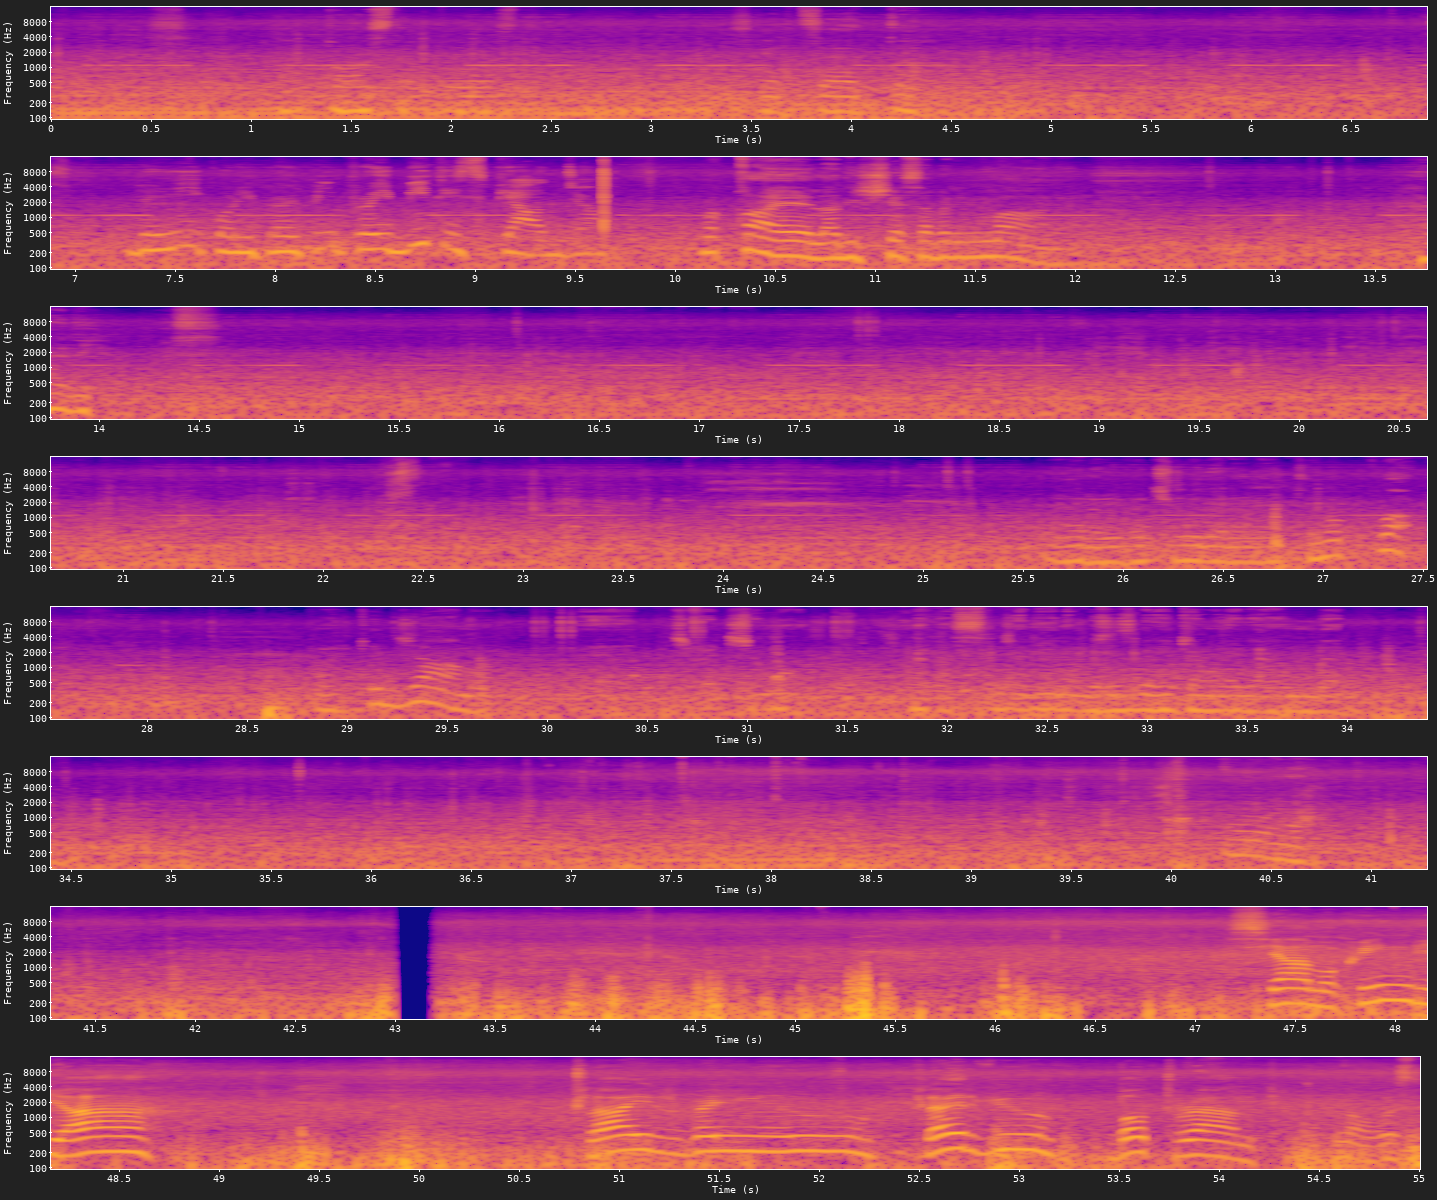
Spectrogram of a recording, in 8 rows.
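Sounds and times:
reverse warning beeps: 0.0 - 28.1
engine and road rumble: 0.0 - 55.0.

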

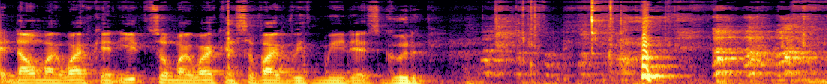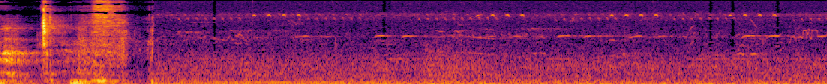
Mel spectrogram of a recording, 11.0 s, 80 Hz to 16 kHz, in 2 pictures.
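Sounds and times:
man laughing: 3.1 - 5.9
low steady hum: 6.5 - 11.0
faint high chirps: 6.6 - 11.0.

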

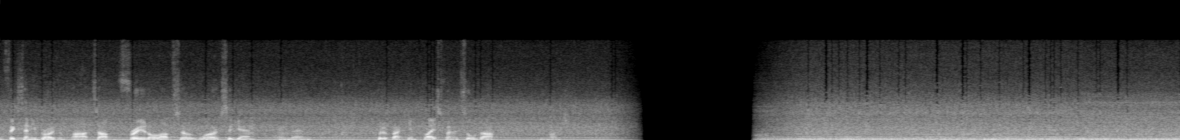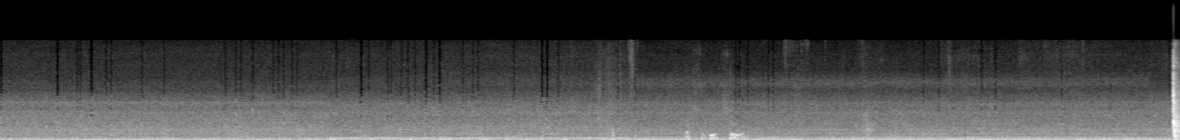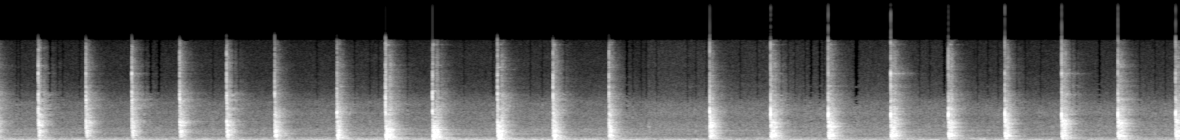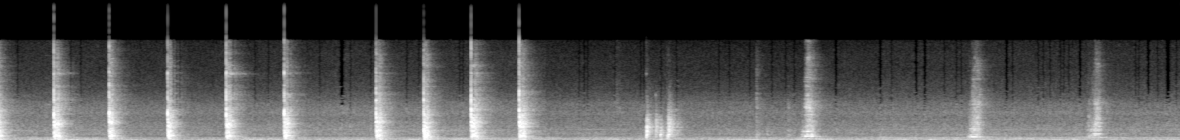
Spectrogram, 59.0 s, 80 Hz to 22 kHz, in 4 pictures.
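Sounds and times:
low rumble: 13.6 - 29.4, 51.3 - 56.2
hammer striking steel: 29.4 - 37.4, 38.4 - 48.1, 48.9 - 51.1.

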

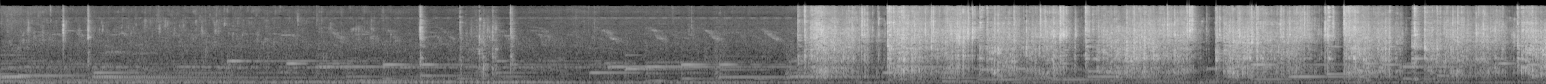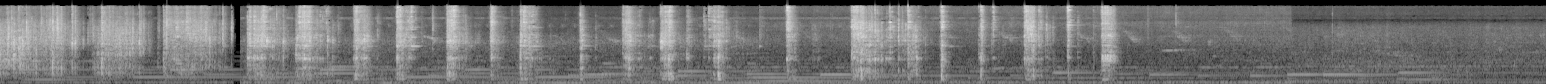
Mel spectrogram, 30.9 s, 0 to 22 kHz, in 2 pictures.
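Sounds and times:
shells clattering in a steel wok: 4.2 - 5.2, 8.0 - 26.8.

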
